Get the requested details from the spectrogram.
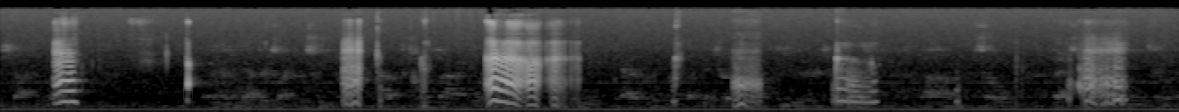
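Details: Hiccups: short, abrupt hiccup sounds at irregular intervals between soft babbling in a quiet room.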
